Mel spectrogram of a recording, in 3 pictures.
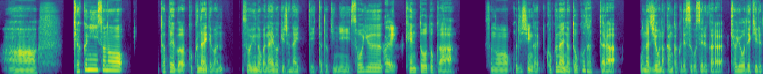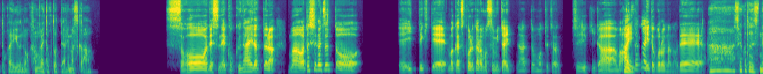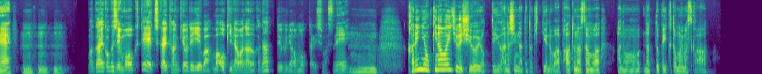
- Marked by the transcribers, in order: none
- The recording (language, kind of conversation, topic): Japanese, advice, 結婚や将来についての価値観が合わないと感じるのはなぜですか？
